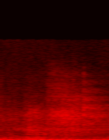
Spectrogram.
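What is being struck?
Nothing is struck.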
